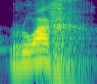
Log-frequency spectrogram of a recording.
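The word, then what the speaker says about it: רוח: ro así como suena se pronuncia la ch en hebreo como J ruaj se le só y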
